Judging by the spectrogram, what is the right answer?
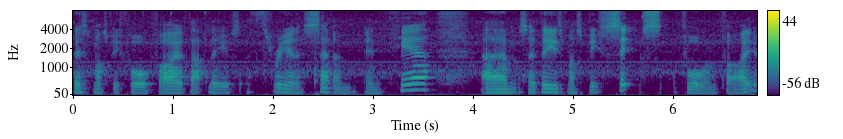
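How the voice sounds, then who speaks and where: A man at a moderate pace with long, frequent pauses. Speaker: sudoku puzzle setter and solver. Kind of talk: tutorial. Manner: hesitant, many fillers.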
